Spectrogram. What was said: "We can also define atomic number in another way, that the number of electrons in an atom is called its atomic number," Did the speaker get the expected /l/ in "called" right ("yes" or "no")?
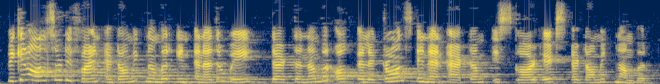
yes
